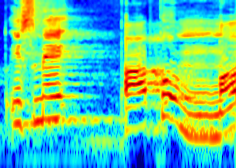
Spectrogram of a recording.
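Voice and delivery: ordinary talk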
